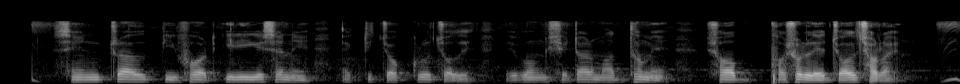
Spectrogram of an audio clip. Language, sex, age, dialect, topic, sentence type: Bengali, male, 18-24, Northern/Varendri, agriculture, statement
